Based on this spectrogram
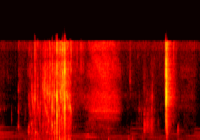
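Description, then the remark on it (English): A short, wet slurping sip of Mike's Hard Lemonade Black Cherry swells and fades in under a second, followed by quiet and a single sharp click or tap near the end. “Let us give it a sip.”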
